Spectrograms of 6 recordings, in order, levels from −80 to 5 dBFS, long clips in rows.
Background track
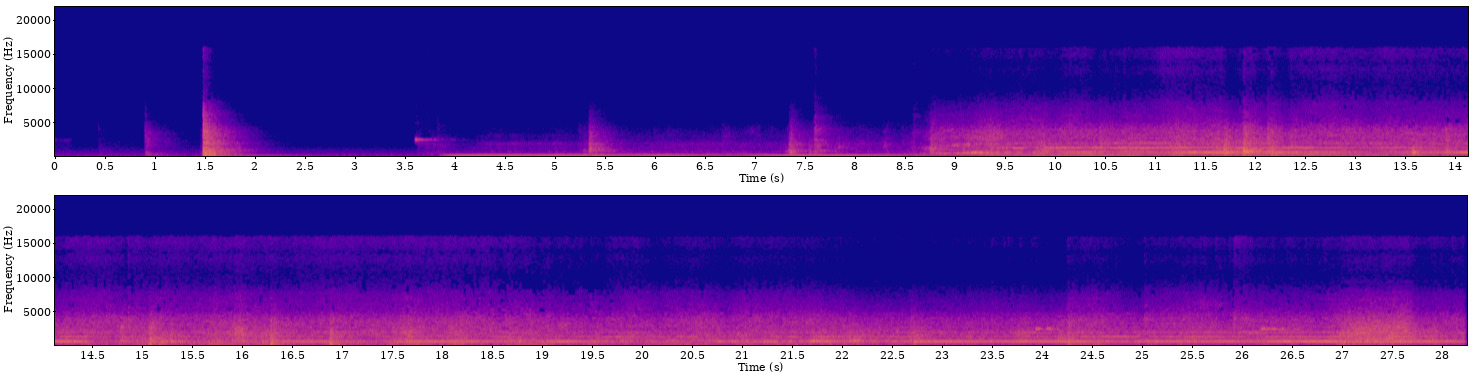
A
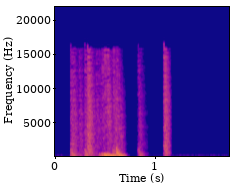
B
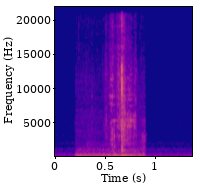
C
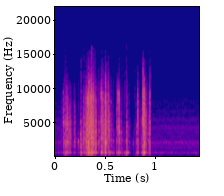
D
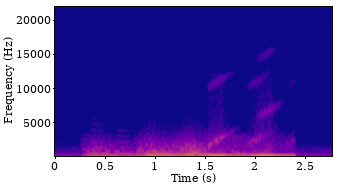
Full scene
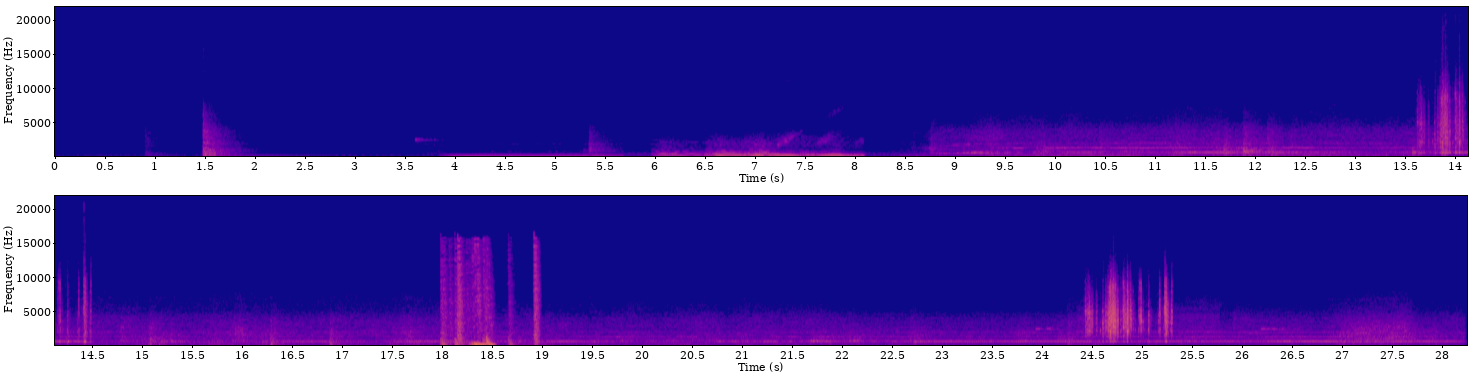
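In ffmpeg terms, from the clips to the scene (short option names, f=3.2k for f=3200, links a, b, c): -filter_complex "[3:a]asplit=2[a][b];[0:a]volume=-19.5dB[c];[4:a]firequalizer=gain_entry='entry(180,0);entry(350,7);entry(780,4);entry(1200,-2);entry(2100,6);entry(7600,-3)':delay=0.05:min_phase=1[d];[a]asoftclip=type=tanh:threshold=-15dB[e];[b]bandpass=f=3.8k:t=q:w=1:csg=0[f];[c]asplit=2[g][h];[g]atrim=end=5.694[i];[d]atrim=end=2.77,asetpts=PTS-STARTPTS,volume=-14.5dB[j];[h]atrim=start=8.456[k];[e]atrim=end=1.44,asetpts=PTS-STARTPTS,volume=-11.5dB,afade=t=in:d=0.004:c=hsin,afade=t=out:st=1.436:d=0.004:c=hsin,adelay=13540[l];[1:a]atrim=end=1.74,asetpts=PTS-STARTPTS,volume=-7dB,afade=t=in:d=0.004:c=hsin,afade=t=out:st=1.736:d=0.004:c=hsin,adelay=17830[m];[f]atrim=end=1.44,asetpts=PTS-STARTPTS,volume=-2.5dB,afade=t=in:d=0.004:c=hsin,afade=t=out:st=1.436:d=0.004:c=hsin,adelay=24350[n];[i][j]acrossfade=d=0.004:c1=hsin:c2=hsin[o];[o][k]acrossfade=d=0.004:c1=hsin:c2=hsin[p];[p][l][m][n]amix=inputs=4:normalize=0"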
